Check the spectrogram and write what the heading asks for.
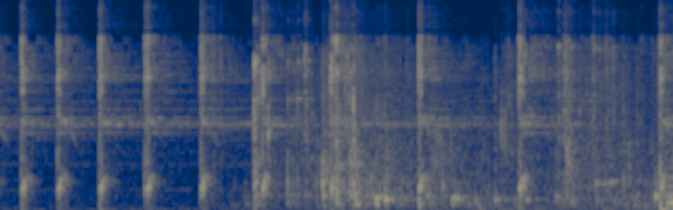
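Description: A person making rapid, repeated muffled 'mm' sounds, about five a second, that turn into a more jumbled run of strained vocal noises about two seconds in.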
